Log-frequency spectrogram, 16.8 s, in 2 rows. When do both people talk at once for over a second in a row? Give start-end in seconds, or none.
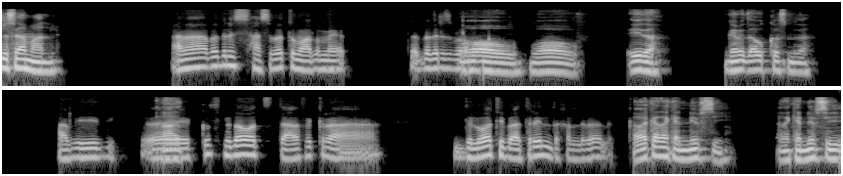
none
